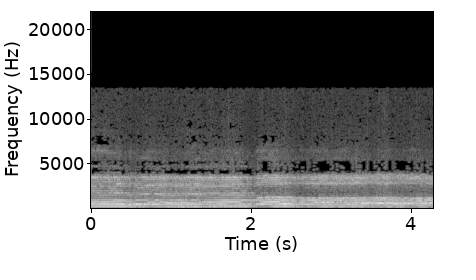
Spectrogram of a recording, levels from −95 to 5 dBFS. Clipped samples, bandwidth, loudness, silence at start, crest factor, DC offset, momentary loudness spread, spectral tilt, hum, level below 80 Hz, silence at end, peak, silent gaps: under 0.1%; 14 kHz; -15 LUFS; 0 s; 14 dB; under 0.1%; 3 LU; -4 dB/octave; none; -54 dBFS; 0 s; -2 dBFS; none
